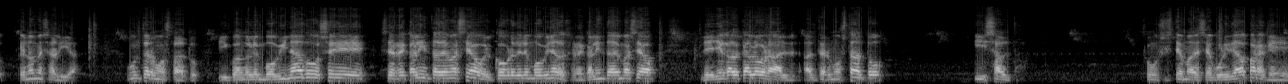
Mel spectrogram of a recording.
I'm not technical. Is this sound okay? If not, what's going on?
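No. All the way through there is a steady ticking buzz, about 43 times a second, that grows louder and quieter with the sound. This is a filter restarted on every block: it forgets its state at each block, which fits 1024-sample blocks, so every block begins with a small click.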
